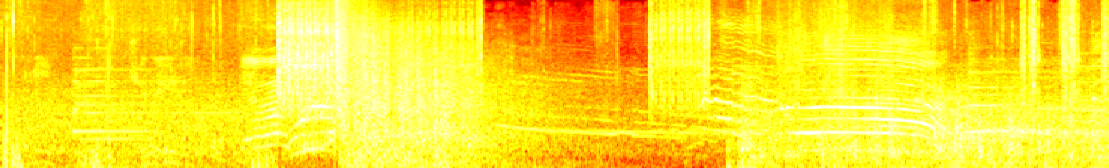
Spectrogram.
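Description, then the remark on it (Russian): A single loud cannon blast, the noon shot from the Peter and Paul Fortress in Saint Petersburg marking the start of a festival on the Neva ice, booms out, followed by a rolling echo and the murmur of a crowd, with bells ringing faintly in the background. “Полуденный выстрел возвестил начало праздника.”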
